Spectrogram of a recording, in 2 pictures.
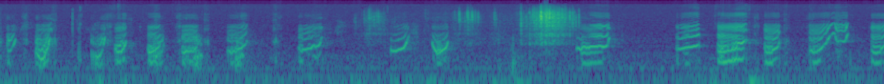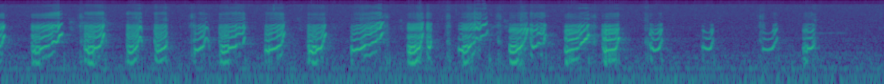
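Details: Domestic guinea pigs, three females of Peruvian, English and Teddy types, calling when they notice something; rapid, steady stream of short upward-sweeping squeaks, around three a second, with one brief louder burst midway.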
